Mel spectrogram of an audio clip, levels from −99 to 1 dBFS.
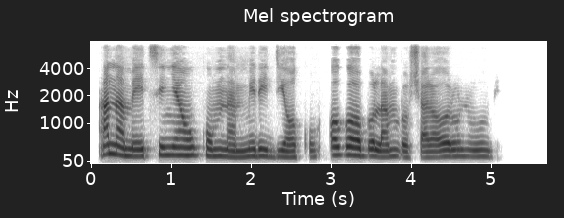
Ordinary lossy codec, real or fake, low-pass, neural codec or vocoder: none; fake; 7.2 kHz; codec, 16 kHz, 0.9 kbps, LongCat-Audio-Codec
